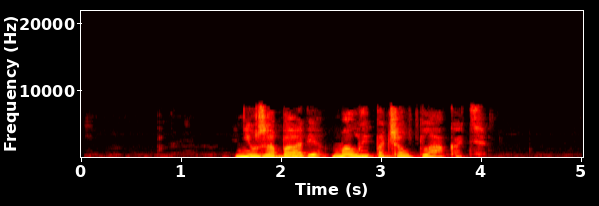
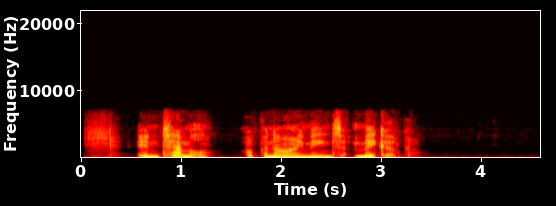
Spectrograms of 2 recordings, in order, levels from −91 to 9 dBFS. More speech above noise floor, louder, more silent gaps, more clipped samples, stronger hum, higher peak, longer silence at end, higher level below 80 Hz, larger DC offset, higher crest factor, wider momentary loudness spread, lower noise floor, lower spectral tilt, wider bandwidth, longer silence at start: second, 49 dB vs 53 dB; about the same, -28 LUFS vs -26 LUFS; neither; neither; neither; second, -12 dBFS vs -2 dBFS; second, 1 s vs 1.3 s; second, -68 dBFS vs -56 dBFS; neither; second, 18 dB vs 26 dB; about the same, 17 LU vs 17 LU; about the same, -77 dBFS vs -79 dBFS; about the same, -5.5 dB/octave vs -6 dB/octave; first, 8.2 kHz vs 7.2 kHz; first, 1.55 s vs 0.05 s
